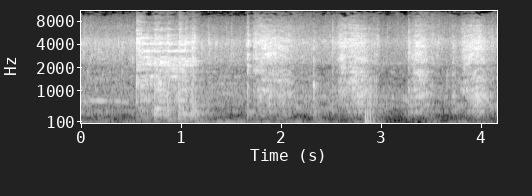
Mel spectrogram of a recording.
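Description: Perforated metal spatula scraping and stirring green peas into frying masala in a metal pan, about five strokes over a faint sizzle, with a single knock near the middle.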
